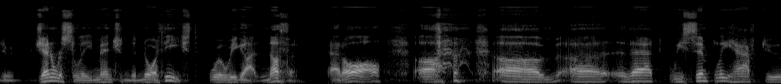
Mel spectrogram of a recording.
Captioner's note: laughs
